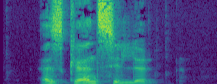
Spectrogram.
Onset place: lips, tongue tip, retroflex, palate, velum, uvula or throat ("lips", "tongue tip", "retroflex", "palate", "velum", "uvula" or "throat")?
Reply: tongue tip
